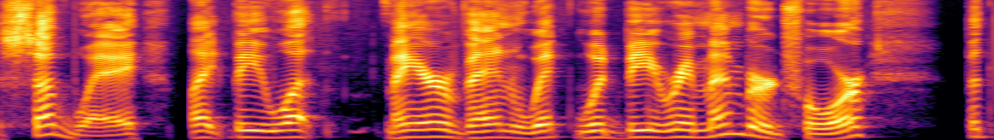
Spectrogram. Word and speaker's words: Van Wyck: This week in 1900, the mayor of New York City, Robert Anderson Van Wyck, I think that's how you pronounce it, Van Wyck, Van Wyck, W-Y-C-K, breaks ground for a new underground rapid transit railroad that would link Manhattan and Brooklyn.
